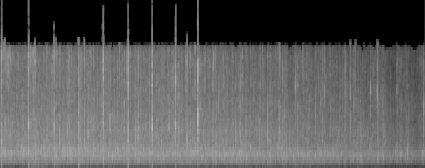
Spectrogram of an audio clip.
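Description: A sustained round of audience applause, dense and steady with sharp individual claps standing out early on, gradually thinning slightly toward the end, given to a man who has just spoken about what Jesus did in his life.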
